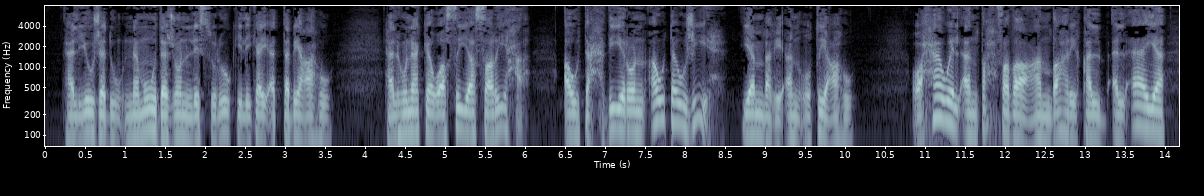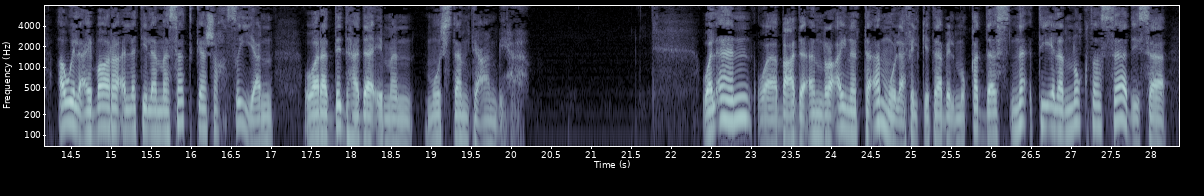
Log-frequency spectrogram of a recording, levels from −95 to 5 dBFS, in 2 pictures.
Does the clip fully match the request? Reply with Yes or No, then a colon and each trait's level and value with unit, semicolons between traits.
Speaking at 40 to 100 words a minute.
Yes: average, 95 wpm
